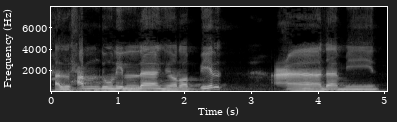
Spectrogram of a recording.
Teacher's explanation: Huruf lahiyah bagian tengah tekan dikit supaya menjadi ain. Kalau tidak ditekan jadi alif.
